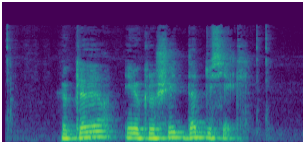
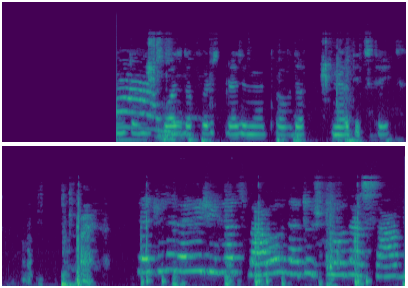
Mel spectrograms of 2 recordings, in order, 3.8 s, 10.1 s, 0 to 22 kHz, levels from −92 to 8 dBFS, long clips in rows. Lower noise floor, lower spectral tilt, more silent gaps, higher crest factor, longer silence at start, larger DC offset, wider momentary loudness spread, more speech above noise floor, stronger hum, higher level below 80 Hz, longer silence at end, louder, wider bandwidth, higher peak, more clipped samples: second, -58 dBFS vs -65 dBFS; first, -7 dB/octave vs -4.5 dB/octave; neither; second, 14 dB vs 20 dB; second, 0.75 s vs 1.45 s; neither; about the same, 10 LU vs 11 LU; first, 45 dB vs 34 dB; neither; second, -48 dBFS vs -42 dBFS; first, 0.75 s vs 0 s; first, -15 LUFS vs -31 LUFS; first, 11 kHz vs 9.6 kHz; first, -2 dBFS vs -12 dBFS; neither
